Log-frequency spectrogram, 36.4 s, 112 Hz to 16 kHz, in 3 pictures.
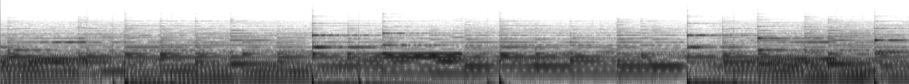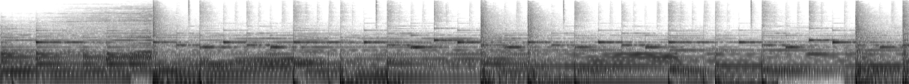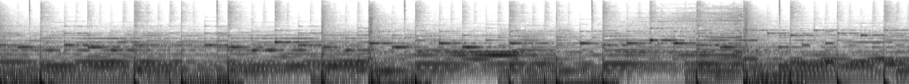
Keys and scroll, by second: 0.7 ctrl+c, 0.9 ctrl+v, 4.2 ctrl+z, 7.9 ctrl+c, 8.1 ctrl+v, 10.5 ctrl+-, 13.3 Delete, 23.3 ctrl+=, 32.9 ctrl+-, 34.0 ctrl+0.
